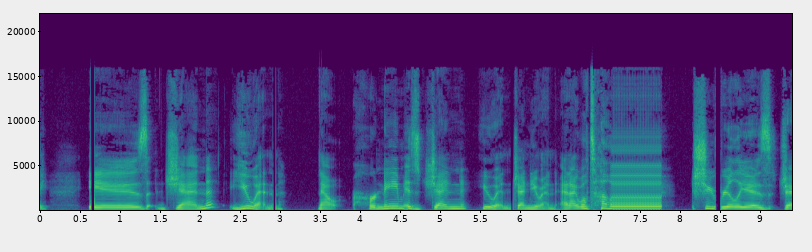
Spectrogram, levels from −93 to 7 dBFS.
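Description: The first gaps are most likely Bluetooth stalls: radio interference held back packets, the headphones' buffer emptied, and playback waited for the resent data. The speech drops to silence for 50 ms at 0.63 s, 38 ms at 2.90 s and 33 ms at 5.88 s, then resumes. Each one sounds like a brief, clean hole punched in the audio rather than a click or a fade.

At 7.16 s a system hang loop takes over until 7.76 s. The computer or its audio driver froze while the sound hardware kept replaying the same 20 ms stretch of its ring buffer, thirty times in a row. Because the piece is so short, the repeats merge into a steady buzz at 50 Hz. When the system recovers, roughly 0.7 s of speech is simply gone, so the voice jumps ahead.

A final, longer Bluetooth stall at 8.44 s silences the speech for 71 ms before playback catches up.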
